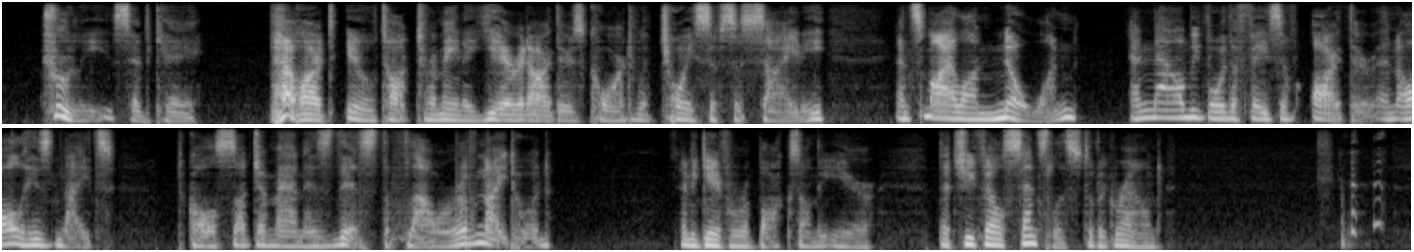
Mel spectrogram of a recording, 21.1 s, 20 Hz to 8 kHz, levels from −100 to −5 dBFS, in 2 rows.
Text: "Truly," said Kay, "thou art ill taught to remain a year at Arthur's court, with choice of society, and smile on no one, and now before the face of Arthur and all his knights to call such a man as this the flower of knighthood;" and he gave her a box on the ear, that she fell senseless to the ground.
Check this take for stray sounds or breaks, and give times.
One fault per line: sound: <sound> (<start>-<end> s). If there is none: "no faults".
sound: laugh (20.4-21.0 s)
